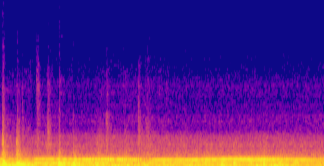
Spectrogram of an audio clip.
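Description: Interior running sound of a Kintetsu Ise-Shima Liner electric express train: a steady low rumble with a whine from the traction motors. A few light clicks of the wheels over rail joints.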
